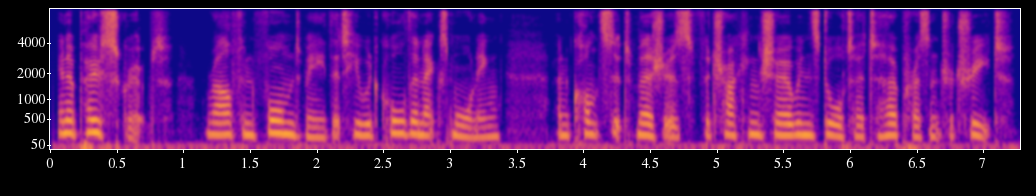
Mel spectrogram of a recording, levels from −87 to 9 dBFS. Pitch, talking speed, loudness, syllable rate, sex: 200 Hz, 200 wpm, -19 LUFS, 5.6 syllables/s, female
